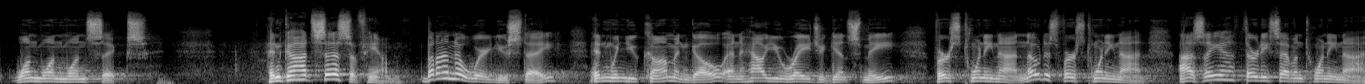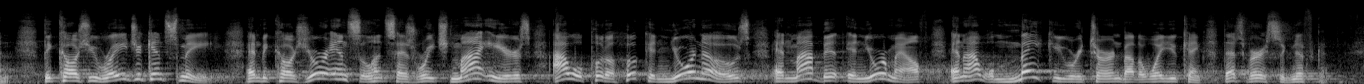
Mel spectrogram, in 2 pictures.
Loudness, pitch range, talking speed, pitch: -19 LUFS, 130-175 Hz, 175 wpm, 145 Hz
